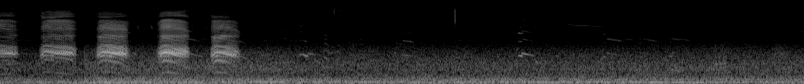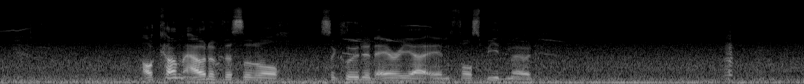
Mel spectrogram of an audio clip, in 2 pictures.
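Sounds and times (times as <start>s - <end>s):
harsh bird calls: 0.0s - 4.2s, 5.2s - 7.0s, 7.7s - 8.6s, 13.0s - 13.8s
small birds chirping: 0.0s - 7.0s, 7.7s - 8.8s.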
